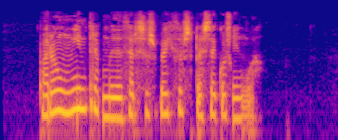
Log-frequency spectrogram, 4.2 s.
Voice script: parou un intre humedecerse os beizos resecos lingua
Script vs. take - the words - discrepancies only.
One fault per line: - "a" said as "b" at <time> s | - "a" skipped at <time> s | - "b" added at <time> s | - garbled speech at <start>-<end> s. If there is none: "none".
none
